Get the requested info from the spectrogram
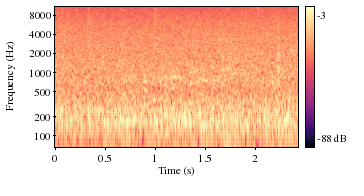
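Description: Steady rushing hiss of a distant waterfall, a continuous even noise of falling water.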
